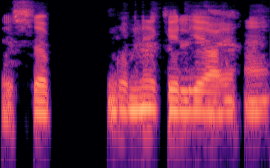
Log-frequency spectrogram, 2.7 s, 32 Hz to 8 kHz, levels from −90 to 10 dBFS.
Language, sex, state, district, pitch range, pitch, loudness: Hindi, male, Jharkhand, Sahebganj, 95-105 Hz, 100 Hz, -17 LUFS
